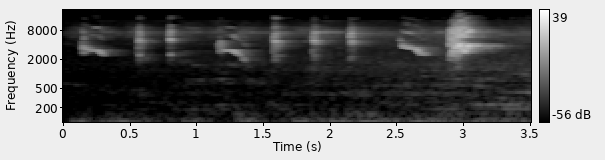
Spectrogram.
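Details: Bulbul known locally as cucak cungkok, song used as a tutor for songbirds: a quick series of short high chirps, several sliding downward, ending in a louder burst near the end, over a soft low rumble.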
